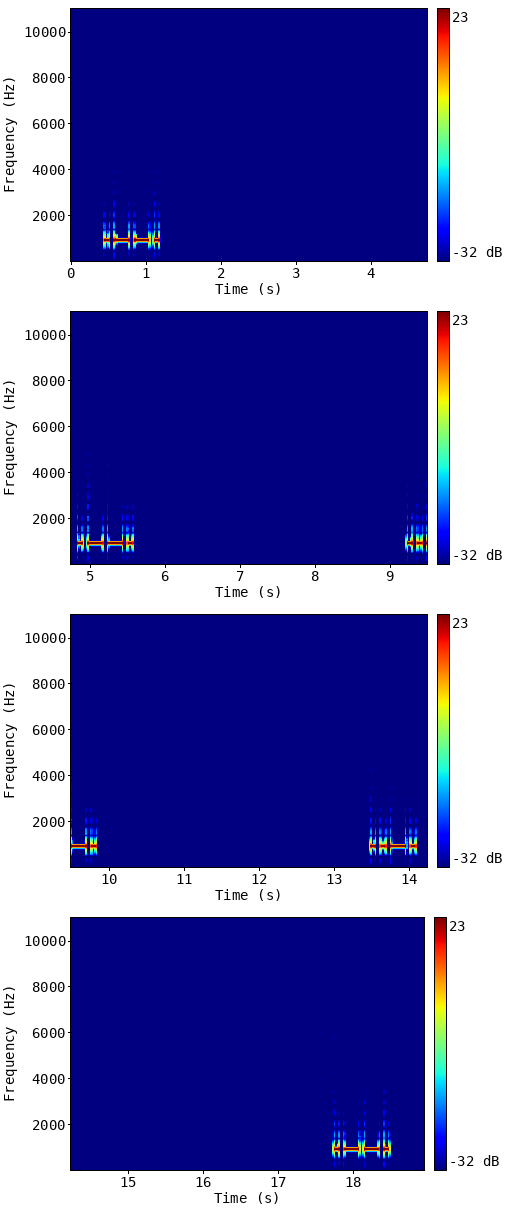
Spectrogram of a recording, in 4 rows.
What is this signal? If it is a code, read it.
Morse code, heard as a keyed tone, about 18 wpm, 920 Hz. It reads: P P F F P
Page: Tekst 25 – Nauka liter P F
